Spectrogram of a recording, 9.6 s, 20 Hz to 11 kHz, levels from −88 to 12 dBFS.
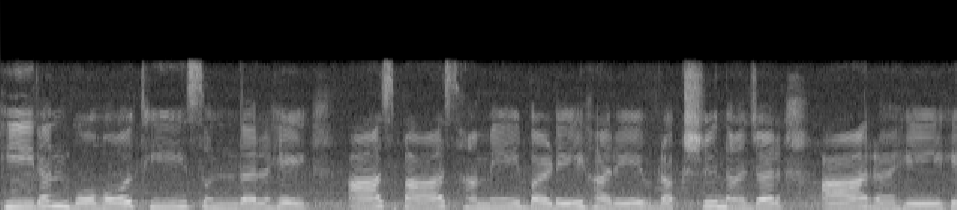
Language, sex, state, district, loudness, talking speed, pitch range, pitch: Hindi, female, Madhya Pradesh, Dhar, -14 LUFS, 95 wpm, 210-235 Hz, 220 Hz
